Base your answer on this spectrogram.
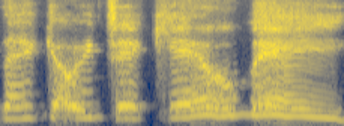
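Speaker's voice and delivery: very high, creaky, drawn-out panicked howl. Retelling a dog's panic at the vet: imitating a dog's scream. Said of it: "He just screamed like".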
